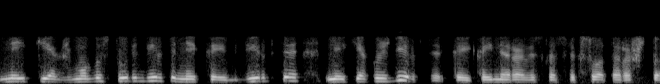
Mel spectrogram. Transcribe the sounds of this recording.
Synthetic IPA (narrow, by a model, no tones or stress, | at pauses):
nʲɛɪkʲiɛkʒmoːɡʊst̪uːɾʲɪd̪ʲiːrp̚ʲt̪ʲɪnʲɛɪkɐɪpd̪ʲiːrpʲt̪ʲɪnʲɛɪkʲiɛkʊʒʲd̪ʲiːrpʲt̪ʲɪkɐɪkɐɪnʲeːɾɐʋʲɪskɐsfʲɪksuɔt̪ɐɾɐʃt̪ʊ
